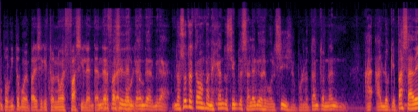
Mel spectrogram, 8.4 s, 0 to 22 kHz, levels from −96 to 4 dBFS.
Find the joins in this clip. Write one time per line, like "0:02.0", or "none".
none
